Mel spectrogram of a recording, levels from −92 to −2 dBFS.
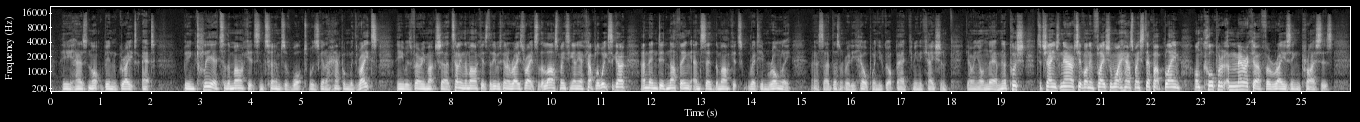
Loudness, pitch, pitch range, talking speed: -16 LUFS, 105 Hz, 100-125 Hz, 210 wpm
